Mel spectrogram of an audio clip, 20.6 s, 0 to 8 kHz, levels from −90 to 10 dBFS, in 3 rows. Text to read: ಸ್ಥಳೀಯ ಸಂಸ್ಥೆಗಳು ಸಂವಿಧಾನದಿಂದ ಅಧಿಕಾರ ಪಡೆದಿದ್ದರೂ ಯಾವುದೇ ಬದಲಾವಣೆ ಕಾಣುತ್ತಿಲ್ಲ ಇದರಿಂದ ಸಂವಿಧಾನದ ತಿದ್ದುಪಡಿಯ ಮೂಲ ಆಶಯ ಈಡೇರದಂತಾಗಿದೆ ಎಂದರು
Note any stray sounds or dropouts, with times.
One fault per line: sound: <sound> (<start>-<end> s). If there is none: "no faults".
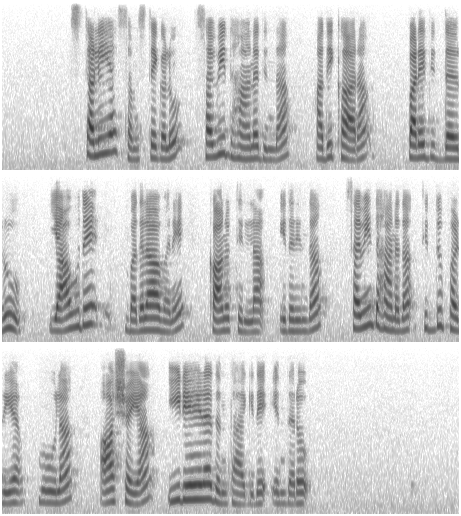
no faults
